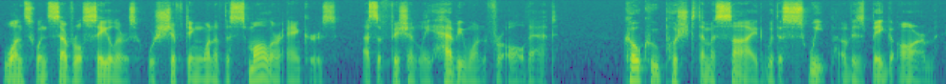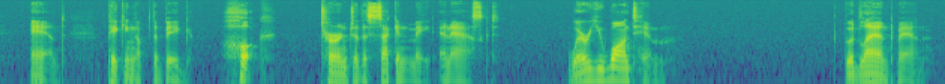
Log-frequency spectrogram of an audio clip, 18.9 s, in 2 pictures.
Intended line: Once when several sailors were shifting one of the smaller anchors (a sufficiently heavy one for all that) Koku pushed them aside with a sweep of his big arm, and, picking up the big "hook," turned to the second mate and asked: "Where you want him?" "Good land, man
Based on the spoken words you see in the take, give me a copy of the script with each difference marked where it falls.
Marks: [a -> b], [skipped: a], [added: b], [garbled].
Once when several sailors were shifting one of the smaller anchors (a sufficiently heavy one for all that) Koku pushed them aside with a sweep of his big arm, and, picking up the big "hook," turned to the second mate and asked: "Where you want him?" "Good land, man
